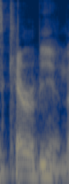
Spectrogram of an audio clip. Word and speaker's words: Caribbean: It's Caribbean. That's how you pronounce the word.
